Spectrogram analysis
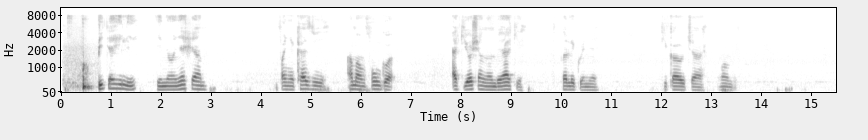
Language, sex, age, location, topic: Swahili, female, 25-35, Wajir, agriculture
